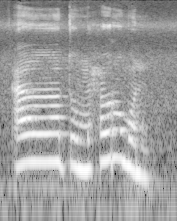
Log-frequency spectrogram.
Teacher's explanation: Altum hurumun, hukum bacaannya idhar syafawi sebab mim sukun bertemu dengan ha, cara bacanya tidak dengung dan harus jelas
